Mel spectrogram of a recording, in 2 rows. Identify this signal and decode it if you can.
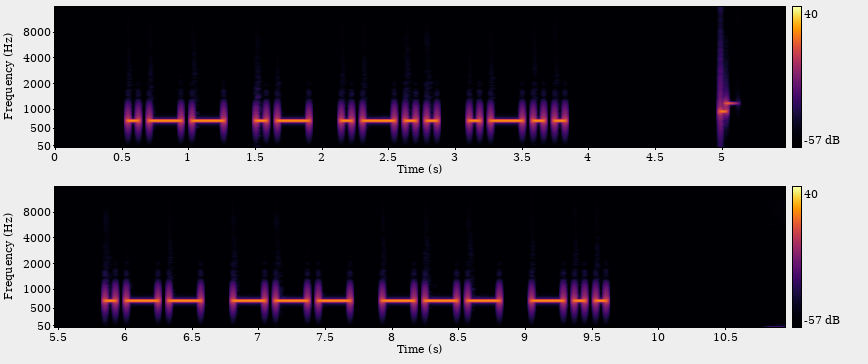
Morse code, heard as a keyed tone, about 15 wpm, 700 Hz. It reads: WALL WOOD
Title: Sentences from Top 1100 Words - New Word Drill Alt - 15wpm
